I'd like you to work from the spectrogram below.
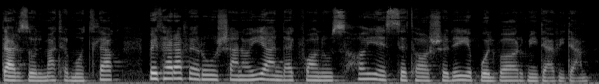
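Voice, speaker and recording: A woman's voice: medium pitch, warm tone. Woman narrating a tense first-person story. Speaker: audiobook narrator.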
